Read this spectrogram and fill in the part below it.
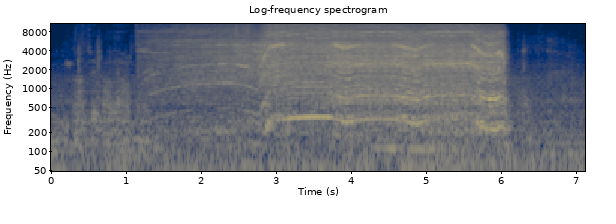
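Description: A cordless drill whirs, rising and falling in pitch.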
